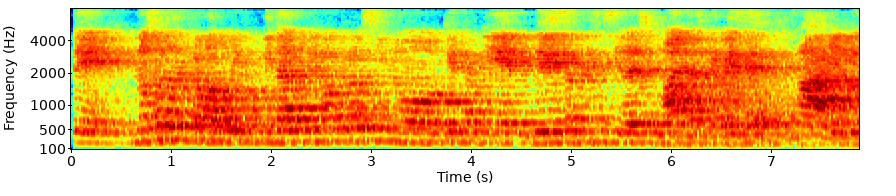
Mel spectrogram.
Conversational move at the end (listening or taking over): listening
